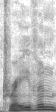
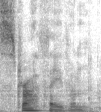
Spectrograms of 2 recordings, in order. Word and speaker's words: Strathaven: down here we have Strathaven which apparently is pronounced straven but I refuse to believe that that's no and several more knows it's Strath hav come on it sounds so beautiful as Strath Haven anyway we're going to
